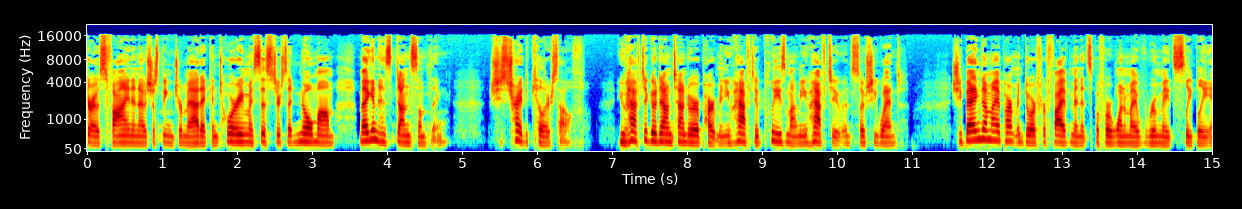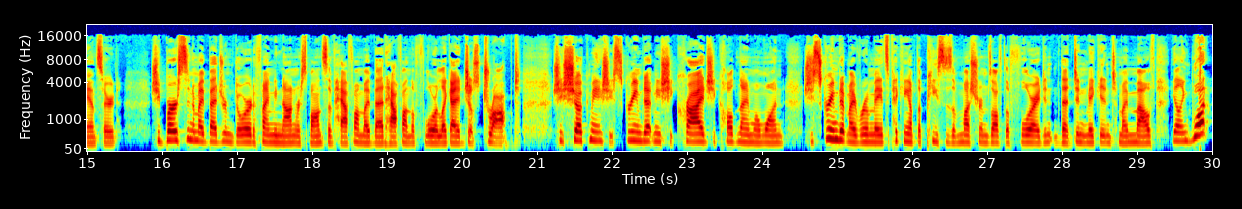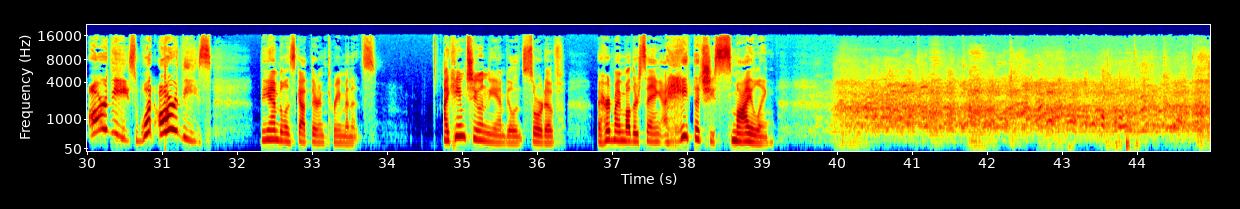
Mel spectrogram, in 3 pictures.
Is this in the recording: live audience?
yes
